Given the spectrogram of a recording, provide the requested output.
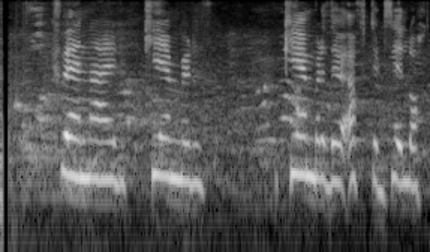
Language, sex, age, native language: Icelandic, male, 9, Icelandic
